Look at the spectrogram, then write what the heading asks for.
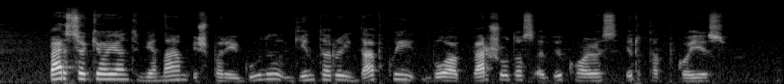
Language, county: Lithuanian, Vilnius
